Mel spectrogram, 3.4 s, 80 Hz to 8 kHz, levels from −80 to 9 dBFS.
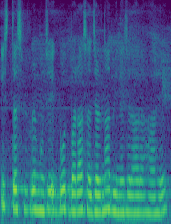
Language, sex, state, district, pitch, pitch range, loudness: Hindi, female, Arunachal Pradesh, Papum Pare, 200 Hz, 185-210 Hz, -14 LUFS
